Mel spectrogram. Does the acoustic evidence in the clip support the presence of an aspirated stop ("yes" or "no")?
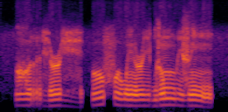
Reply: no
